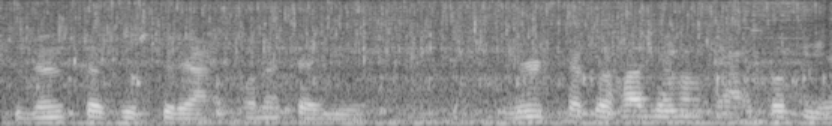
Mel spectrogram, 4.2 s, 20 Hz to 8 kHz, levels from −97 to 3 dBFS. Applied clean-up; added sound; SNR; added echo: none; Trickle, dribble / Sink (filling or washing) / Water tap, faucet; 3 dB; none.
